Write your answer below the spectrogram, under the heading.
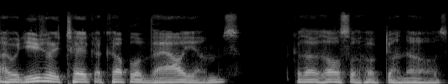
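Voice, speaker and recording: A man with an American accent speaks at a fairly low pitch and a moderate pace, somewhat breathy. His pitch varies in an ordinary way over a quiet background. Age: 70s. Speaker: podcast guest in recovery. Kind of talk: casual chat.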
